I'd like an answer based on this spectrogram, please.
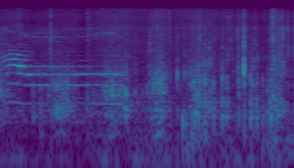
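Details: Stray cat out in a snowstorm crying for food: one long, loud, harmonic-rich meow that holds steady, then fades into gusting wind, scuffling and a sharp click as bowls are moved.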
